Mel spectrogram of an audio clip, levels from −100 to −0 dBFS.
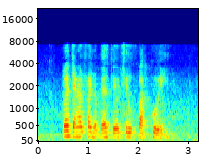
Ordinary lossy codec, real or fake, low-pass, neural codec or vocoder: AAC, 32 kbps; fake; 7.2 kHz; codec, 16 kHz in and 24 kHz out, 1.1 kbps, FireRedTTS-2 codec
